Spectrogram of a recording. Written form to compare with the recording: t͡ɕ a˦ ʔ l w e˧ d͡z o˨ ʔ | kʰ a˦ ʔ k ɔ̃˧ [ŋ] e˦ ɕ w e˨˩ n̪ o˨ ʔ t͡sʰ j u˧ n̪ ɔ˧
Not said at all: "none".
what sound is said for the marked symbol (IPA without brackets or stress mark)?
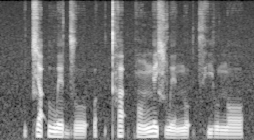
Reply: ŋ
